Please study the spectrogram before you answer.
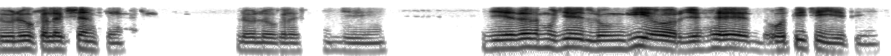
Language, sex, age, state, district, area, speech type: Urdu, male, 30-45, Bihar, Purnia, rural, conversation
